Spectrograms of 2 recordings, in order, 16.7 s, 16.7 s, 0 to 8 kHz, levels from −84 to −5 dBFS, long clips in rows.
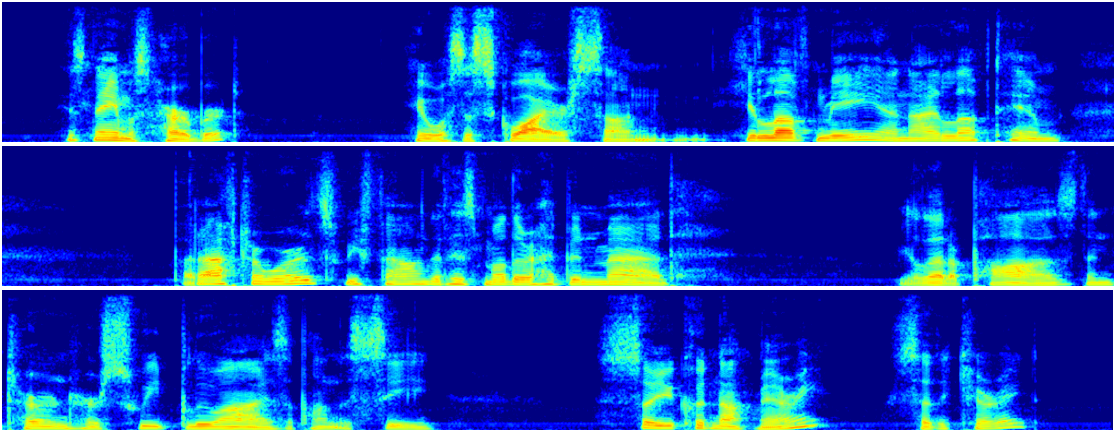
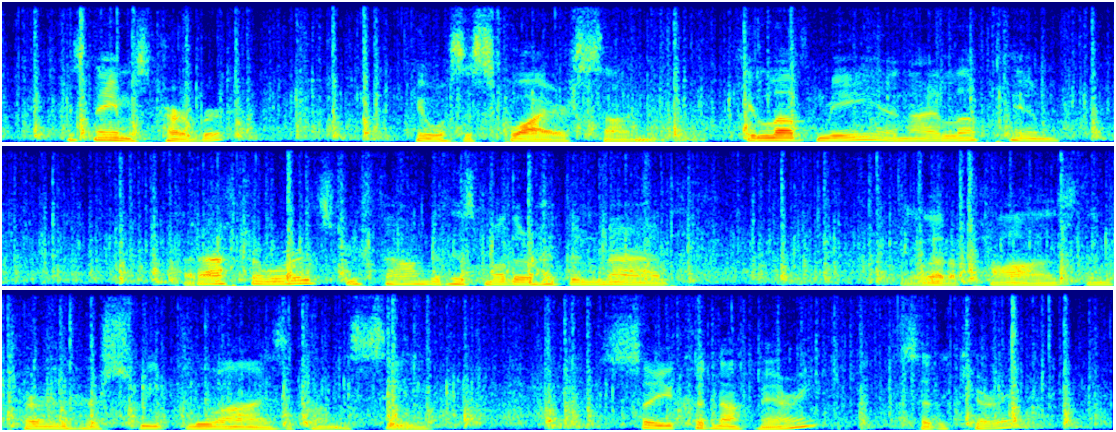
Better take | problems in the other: first | background sound (Rain); 6 dB below the speech

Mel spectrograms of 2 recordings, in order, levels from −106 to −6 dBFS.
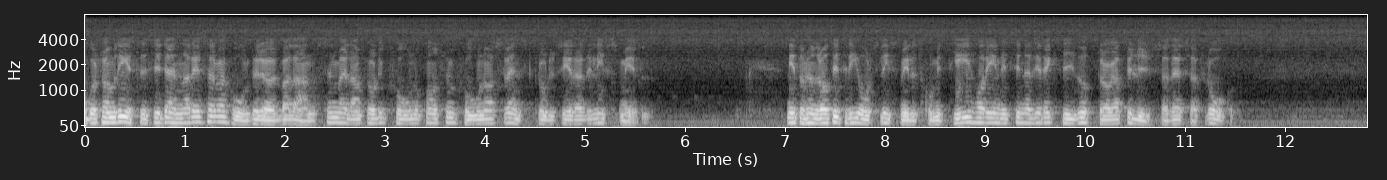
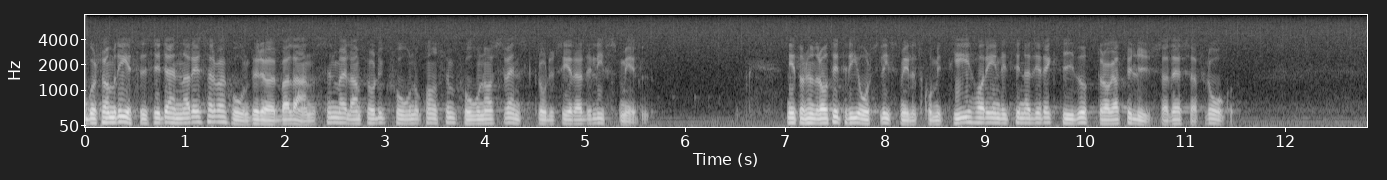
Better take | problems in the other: second | room echo; dies away in 0.1 s

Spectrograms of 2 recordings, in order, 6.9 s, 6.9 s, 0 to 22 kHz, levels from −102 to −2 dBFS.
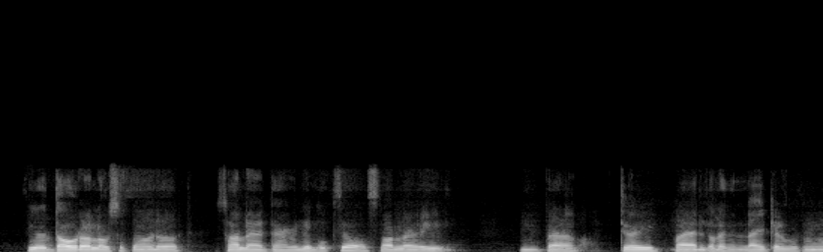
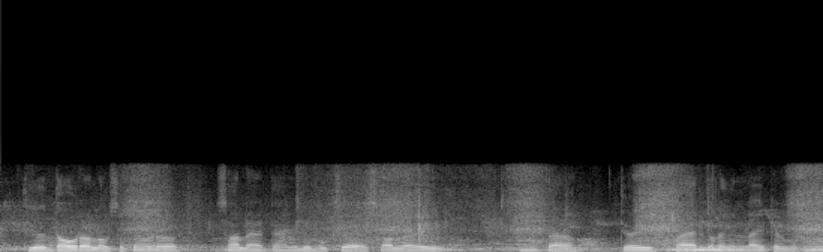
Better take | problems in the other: second | noise reduction (neural mask model DeepFilterNet 3)

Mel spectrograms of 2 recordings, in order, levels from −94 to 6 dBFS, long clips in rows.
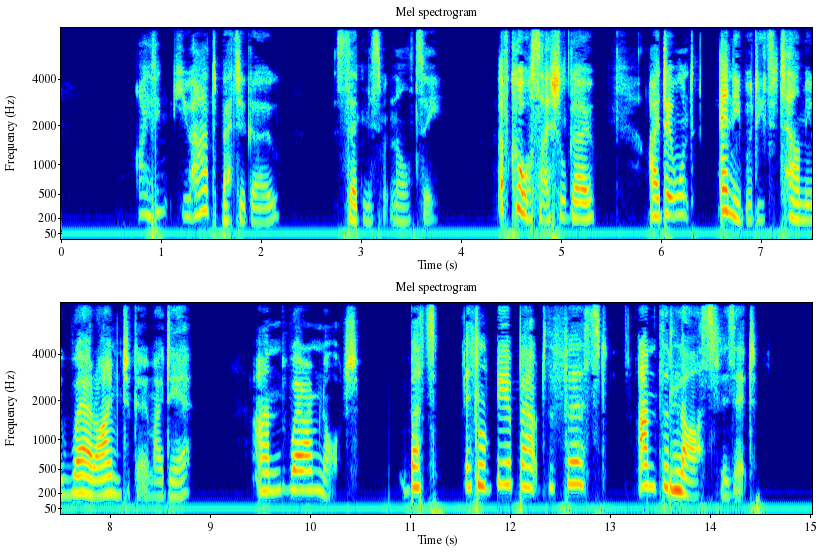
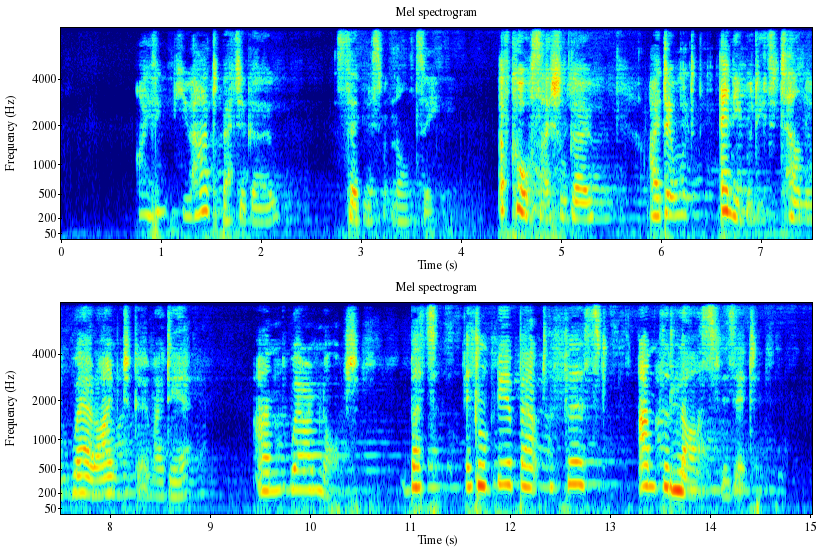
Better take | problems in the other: first | noise reduction (neural separator model SepFormer DNS4)

